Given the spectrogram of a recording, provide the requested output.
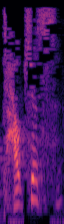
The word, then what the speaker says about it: Tautges: His name is Paul Tauchus, rhymes with couches, but it's spelled T-A-U-T-G-E-S.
